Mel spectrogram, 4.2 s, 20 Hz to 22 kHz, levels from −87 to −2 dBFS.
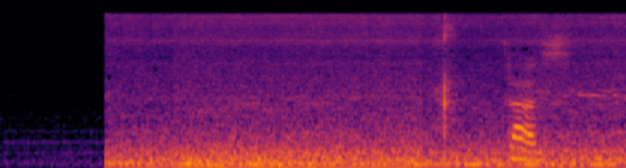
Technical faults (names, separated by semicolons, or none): doubled audio track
